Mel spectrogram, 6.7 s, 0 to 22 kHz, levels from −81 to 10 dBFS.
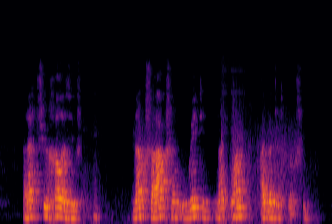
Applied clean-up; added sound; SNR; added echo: neural separator model SepFormer DNS4.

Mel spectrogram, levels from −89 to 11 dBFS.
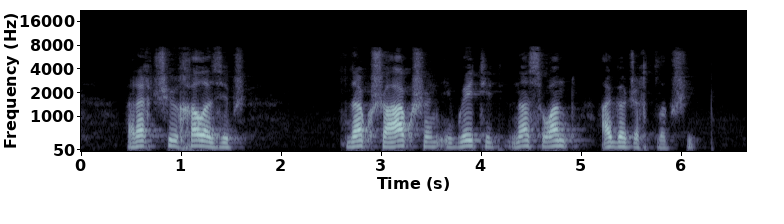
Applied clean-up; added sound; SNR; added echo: none; none; none; none.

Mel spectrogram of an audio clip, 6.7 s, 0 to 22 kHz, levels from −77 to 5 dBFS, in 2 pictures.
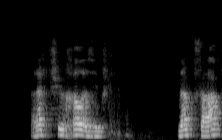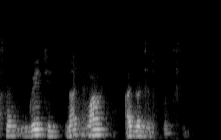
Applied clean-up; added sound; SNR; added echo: neural mask model DeepFilterNet 3.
